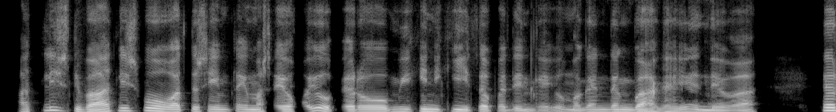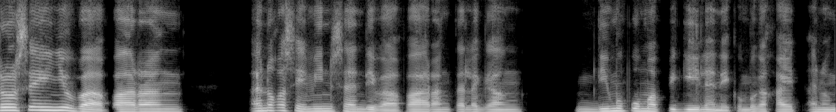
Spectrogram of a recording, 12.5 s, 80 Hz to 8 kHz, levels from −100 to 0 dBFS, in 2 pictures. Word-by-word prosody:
At 150 0 -10
least 205 -7 -5
'di - - -2
ba, 125 +3 +4
at 165 - -17
least 185 -1 -4
po 170 -7 +3
at 140 - +1
the 145 - -6
same 145 -2 -3
time 135 -1 -4
masaya 125 0 -3
kayo, 195 - 0
pero 130 +1 0
may 150 +3 -6
kinikita 135 -4 -1
pa 120 - -8
din 115 0 -5
kayo, 115 +5 -10
magandang 130 +1 -3
bagay 115 -2 0
'yan 130 0 -4
'di 115 -1 -2
ba? 110 +3 -6 0.5
Pero 210 +1 +7
sa 215 - -2
inyo 220 -3 +6
ba, 150 -7 +5
parang 155 +2 +3 0.5
ano, 175 +3 +1
kasi 190 -4 -1
minsan 160 -2 0
'di 140 - +1
ba 115 -1 +1
parang 130 +3 0
talagang 130 -1 -4 0.4
hindi 150 +2 0
mo 175 - +5
po 170 -1 0
mapigilan, 135 -5 +1
eh, 110 - 0
kumbaga 125 +2 -5
kahit 125 -1 -3
anong 130 0 -2
135 Hz, 210 wpm, -22 LUFS, 125-155 Hz, 0.5 s, Pero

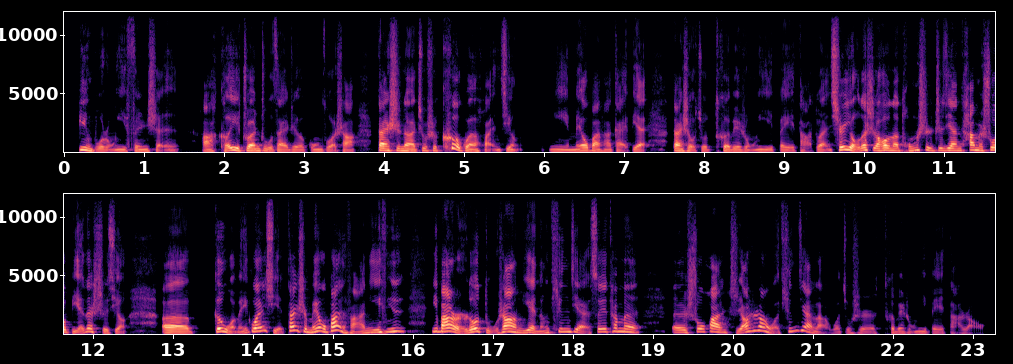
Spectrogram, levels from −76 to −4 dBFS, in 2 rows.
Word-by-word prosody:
并 220 -8 +3
不 125 -2 -4
容 115 - -8
易 120 0 -4
分 125 +1 -5
神， 130 - -10 0.2
啊， 125 - -2
可 - - 0
以 200 -3 +6
专 155 -3 +4
注 150 -4 -5
在 120 0 -2
这 120 +2 -8
个 110 - -6
工 125 +3 -8
作 125 - -6
上。 - - -5 0.3
但 185 -1 +7
是 170 0 -2
呢， 150 -3 +3
就 175 +6 -6
是 165 +1 -5
客 - - +2
观 130 - +1
环 130 - -8
境， 125 +1 -6 0.3
你 125 -3 -7
没 115 +3 -4
有 155 0 +3
办 145 -4 -1
法 125 0 -7
改 - - -8
变， - - -3 0.3
但 160 -2 +4
是 - - -3
我 - - -5
就 120 - -8
特 120 +2 -4
别 120 0 -4
容 120 -3 -9
易 120 -2 -6
被 110 -2 -8
打 - - -12
断， 120 -4 -5
其 - - -3
实 230 - +6
有 225 - +6
的 210 - +4
时 195 -3 +1
候 195 +2 +6
呢， 170 -2 +2
同 165 +4 -3
事 205 -3 -3
之 180 +2 -4
间 180 0 +2
他 195 +5 +2
们 200 -3 +1
说 210 +6 +1
别 - - -6
的 255 0 +1
事 160 - -6
情， 125 - -6 0.5
呃， 145 -2 +5 0.3
跟 250 +1 +7
我 - - -2
没 - - -8
关 275 +4 +4
系， 305 - -7
但 335 +1 +3
是 240 - -1
没 205 +7 0
有 300 - +3
办 330 - +5
法， 140 -2 -5
你 190 +6 -1
你 255 +5 -2 0.3
你 255 0 -3
把 260 +1 +9
耳 270 -2 +4
朵 - - +7
堵 260 - -9
上 240 -5 +5
你 165 - -7
也 190 -2 +2
能 145 +2 -8
听 240 +8 -4
见， 220 -2 -3
所 235 - -3
以 - - +1
他 260 +3 -4
们， 220 -7 0 0.4
呃， 190 -1 -2
说 245 +6 -3
话 235 -3 +4
只 175 -3 -12
要 240 +1 +2
是 305 - -5
让 330 -2 +1
我 - - -10
听 270 +3 -9
见 340 0 -2
了， - - -10
我 110 - -14
就 130 +3 -17
是 120 -4 -14
特 - - -9
别 130 +1 -9
容 120 -1 -14
易 125 - -10
被 110 -2 -13
打 - - -19
扰。 - - -18
170 Hz, 290 characters per minute, -21 LUFS, -, 0.5 s, 把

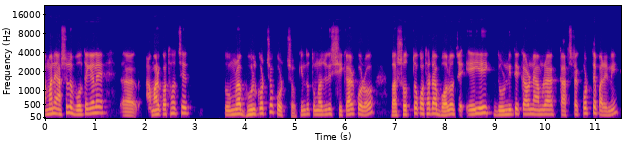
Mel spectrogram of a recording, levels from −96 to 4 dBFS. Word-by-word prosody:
মানে 185 +2 +5
আসলে 210 +4 +1
বলতে 155 +3 +1
গেলে 205 +2 +4 0.5
আ - - -1 0.5
আমার 155 +4 +4
কথা 170 +2 -1
হচ্ছে, 195 +2 -2 0.8
"তোমরা 155 +4 +3
ভুল 160 +3 +4
করছো, 190 +5 0
করছো। 140 -7 -2
কিন্তু 150 +3 -4
তোমরা 150 0 0
যদি 170 +2 -2
স্বীকার 150 +2 +1
করো 145 +1 +2 0.4
বা, 130 - +5
সত্য 155 0 +1 0.2
কথাটা 180 0 +3 0.2
বলো 145 +6 +5
যে, - - -1 0.2
'এই 165 - +4
এই 210 - +3 0.2
দুর্নীতির 160 +4 +1
কারণে 165 0 +2
আমরা 160 +1 +1 0.3
কাজটা 140 +3 -3
করতে 190 +2 +1
পারিনি,' 140 +3 -2
160 Hz, 155 wpm, -24 LUFS, 150-180 Hz, 0.8 s, মানে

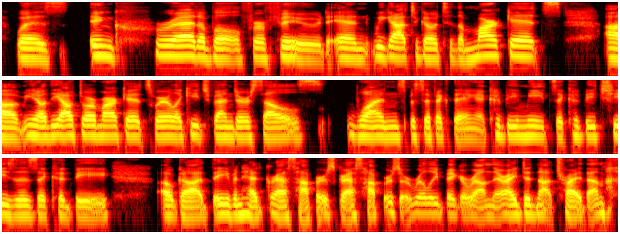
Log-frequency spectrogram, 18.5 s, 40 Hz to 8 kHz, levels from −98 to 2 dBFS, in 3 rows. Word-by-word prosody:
was 140 -3 0 0.2
incredible 170 -4 +2
for 150 +1 -3
food, 135 -4 -1
and 145 -3 -1
we 165 -1 -2
got 150 -2 +4
to - - -9
go 145 -1 +1
to 145 +2 -11
the 135 0 -4
markets, 175 +2 +2 0.4
um, 135 -3 +4
you 160 - -2
know, 145 -2 +4
the 155 +2 +1
outdoor 155 0 +4
markets 150 -1 +1
where, 145 0 +2
like, 140 +1 -3
each 155 - -6
vendor 140 -1 -1
sells 135 -1 -2 0.2
1 145 -3 +1
specific 135 -2 -3
thing. 130 - -3
It 115 - -9
could 160 -4 -8
be 145 -1 -3
meats, 145 -1 -6
it 135 - -3
could 150 -2 -8
be 145 - -4
cheeses, 135 -3 -3
it 130 -2 -4
could 130 -3 -6
be 125 - -4 0.5
Oh - - +4
god, - - +2
they - - +1
even 145 -1 -2
had 125 -5 -1
grasshoppers. 125 +1 0
Grasshoppers - - -1
are - - -3
really 155 0 -2
big 145 - -3
around 115 +3 0
there. 120 -2 +1
I 140 - +5
did 145 -1 -1
not - - 0
try - - +3
them, - - 0
145 Hz, 175 wpm, -24 LUFS, 135-155 Hz, 0.5 s, I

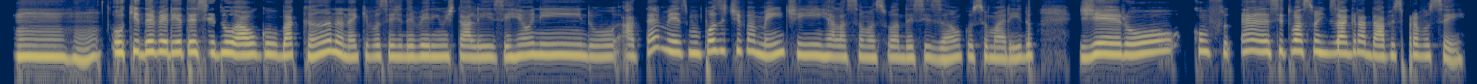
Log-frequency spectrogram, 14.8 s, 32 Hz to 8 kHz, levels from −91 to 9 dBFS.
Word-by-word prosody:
Uhum. 200 -3 +2
O 255 0 +6
que 280 +2 +2
deveria 260 0 +5
ter 265 -1 +3
sido 250 0 +2
algo 225 +1 +3
bacana, 225 +4 +2
né, 195 0 -1
que 205 - -7
vocês 200 0 -2
deveriam 200 0 0
estar 200 0 -3
ali, 195 0 -2
se 190 - -5
reunindo, 215 -1 0
até 240 - -4
mesmo 260 -5 0
positivamente, 270 -5 -1
em 220 -1 0
relação 195 -1 -3
à 190 - -2
sua 190 +1 -6
decisão, 185 0 -3
que 200 - -11
o 200 - -2
seu 195 +1 -5
marido 180 +3 -3 0.4
gerou 235 +6 +2
confli 270 -5 -4
é, 275 -1 +1
situações 275 -1 +1
desagradáveis 240 -4 0
pra 220 -1 -4
você. 195 -6 -5
220 Hz, 140 wpm, -21 LUFS, 200-255 Hz, 0.4 s, O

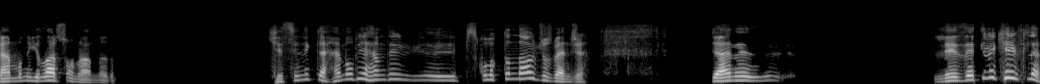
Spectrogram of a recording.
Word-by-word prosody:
Ben 140 +3 +4
bunu 175 +2 -6
yıllar 175 +2 +5
sonra 135 -12 -5
anladım. 100 -2 -12 1.5
Kesinlikle 195 - -4
hem 175 +7 -5
hobi 245 +2 -3
hem 220 +2 -3
de, 245 - -5
ııı, 195 -3 -7
psikologdan 220 +4 -6
daha 270 +2 +4
ucuz 195 - -5
bence. 115 -6 +1 1.3
Yani, 160 +4 +7
ııı 185 +1 -3 1.5
Lezzetli 170 - +2
ve 320 - +2
keyifli. 290 -4 +3
190 Hz, 115 wpm, -24 LUFS, 160-220 Hz, 1.5 s, Yani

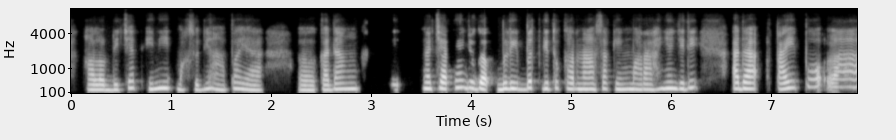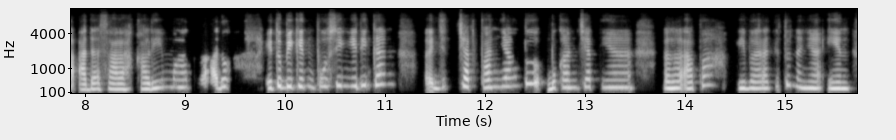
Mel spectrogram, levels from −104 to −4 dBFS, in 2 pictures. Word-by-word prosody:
kalau 195 -1 +4
di - - +2
chat 260 0 -2
ini 235 - +4 0.2
maksudnya 195 +3 -3
apa 215 +6 -4
ya. 195 - +1 0.5
Eee, 180 -1 +1
kadang 220 +4 +2 0.8
nge-chat-nya 240 +3 +3
juga 230 -2 +8 0.2
belibet 235 +2 +4
gitu 230 +2 0
karena 220 -1 +3
saking 225 -2 0
marahnya, 210 +4 +2
jadi 245 +4 +1 0.4
ada 235 0 +6 0.3
typo 255 +6 +1 0.2
lah, 295 0 -1
ada 215 +2 +2
salah 215 -1 +2
kalimat 285 +6 -2
lah. - - -4
Aduh, 305 0 0 0.4
itu 255 - +3
bikin 315 0 +2
pusing 325 +2 -3
jadikan 370 +3 0 0.8
chat 310 -3 +4
panjang 300 +4 -2
tuh 435 +1 0 0.2
bukan 280 +2 -1
chat-nya 295 -2 -5 0.5
eee, 250 +1 +5
apa 245 +9 -5 0.4
ibaratnya 250 0 0
itu 390 - -5
nanyain 250 -2 +2
250 Hz, 150 wpm, -22 LUFS, 220-290 Hz, 0.8 s, juga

